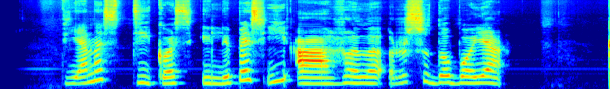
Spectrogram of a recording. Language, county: Lithuanian, Vilnius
